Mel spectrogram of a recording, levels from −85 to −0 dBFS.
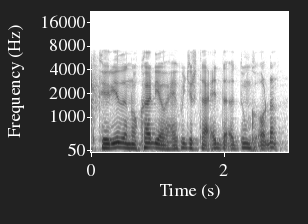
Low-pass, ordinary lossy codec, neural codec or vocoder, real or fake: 7.2 kHz; none; none; real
